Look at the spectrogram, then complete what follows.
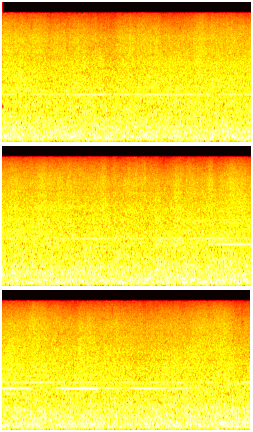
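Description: Steady wash of wind and open-water noise. A few faint, short high tones sound in the second half.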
